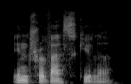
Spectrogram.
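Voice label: "intravascular", English, uk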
